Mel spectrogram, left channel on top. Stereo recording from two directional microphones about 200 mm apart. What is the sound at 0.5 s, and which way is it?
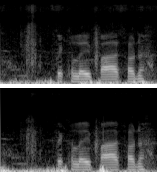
Speech, 15° left (ahead or behind).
